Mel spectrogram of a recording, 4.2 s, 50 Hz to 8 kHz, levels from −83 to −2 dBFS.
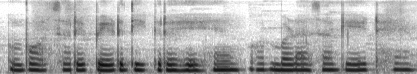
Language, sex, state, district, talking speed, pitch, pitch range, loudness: Hindi, male, Maharashtra, Nagpur, 160 wpm, 225 Hz, 220-235 Hz, -15 LUFS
